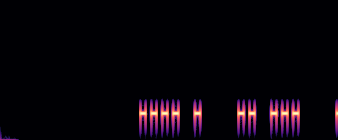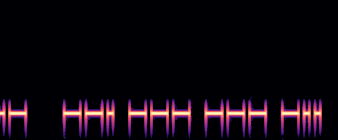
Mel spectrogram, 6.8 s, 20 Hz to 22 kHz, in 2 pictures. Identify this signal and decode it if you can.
Morse code, heard as a keyed tone, about 21 wpm, 700 Hz. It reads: HE IS A GOOD
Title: Sentences from Top 1600 Words 22wpm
